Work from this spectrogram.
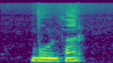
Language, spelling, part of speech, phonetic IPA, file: Polish, bulwar, noun, [ˈbulvar], LL-Q809 (pol)-bulwar.wav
